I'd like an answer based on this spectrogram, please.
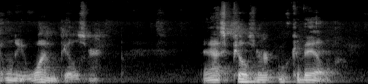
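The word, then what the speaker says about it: Pilsner Urquell: one Pzner, and that's Pzner Ukabel or UK. I think the the uh the stress is on the first syllable in the Czech language.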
